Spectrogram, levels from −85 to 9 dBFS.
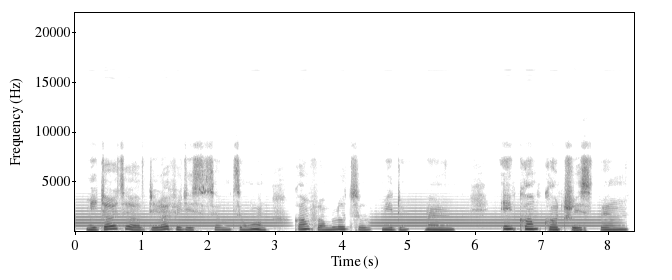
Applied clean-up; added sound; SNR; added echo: none; Brass instrument; 13 dB; none.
